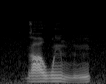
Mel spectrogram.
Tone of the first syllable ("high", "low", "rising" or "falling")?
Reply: high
